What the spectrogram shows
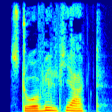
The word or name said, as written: storvildtjagt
